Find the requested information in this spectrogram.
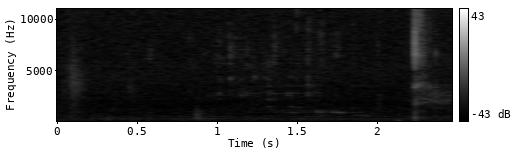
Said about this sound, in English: just sorry, I'm distracted by myself pouring a, uh, some more cabin still. Uh, they're not a sponsor.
